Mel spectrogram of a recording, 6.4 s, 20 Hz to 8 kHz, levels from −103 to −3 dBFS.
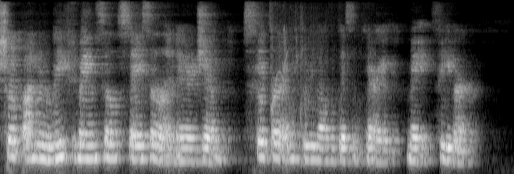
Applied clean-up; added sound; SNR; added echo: neural mask model DeepFilterNet 3.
